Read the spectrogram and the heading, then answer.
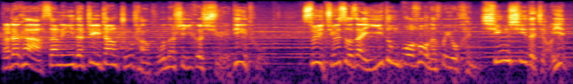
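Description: A strikingly high male voice, an excitable esports match commentator. He calls the action play by play with emphatic, stretched exclamations, over loud music. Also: racing. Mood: explaining. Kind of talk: play-by-play commentary in audio drama.

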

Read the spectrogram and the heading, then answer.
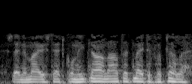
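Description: An actor playing an emotional, loyal prince in a radio play, earnest and theatrical. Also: male voice, mid-range voice, flat delivery, very fast, natural voice. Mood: distressed. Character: emotional, loyal male prince, heir to the throne. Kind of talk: Dutch radio play acting. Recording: noisy, tinny old radio recording.

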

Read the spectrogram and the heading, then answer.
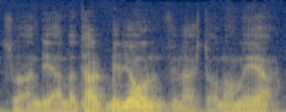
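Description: A worldly older gentleman in an old radio play. His voice is low and husky, with lively swings of emphasis, declamatory, self-assured and fatherly. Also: fast talker. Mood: impressed, congratulating. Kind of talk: 1950s German radio drama acting.

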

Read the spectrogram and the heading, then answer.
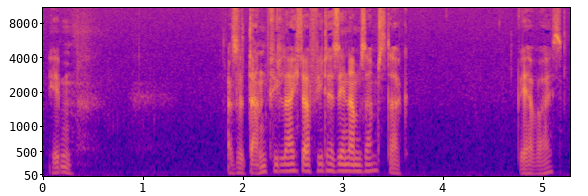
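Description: A man's voice: on the low side, animated, normal speed, fairly bright tone. An actor playing a lonely middle-aged travelling salesman in a literary radio play, speaking with courteous, reflective resignation. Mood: tentative.

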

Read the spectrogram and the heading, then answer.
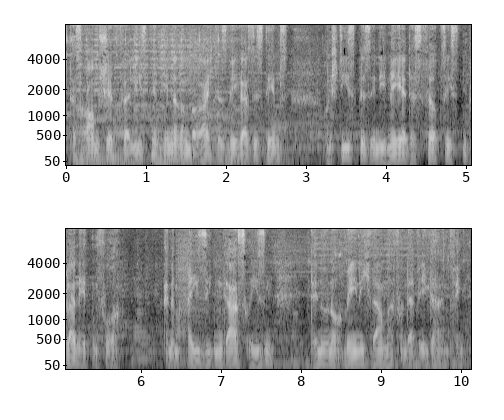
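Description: A man's voice: sits low, fairly quick, music in the background, lightly acted. A man narrating a science-fiction radio play in a scripted storytelling style.

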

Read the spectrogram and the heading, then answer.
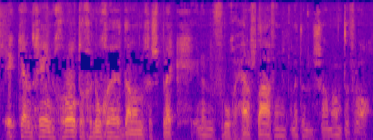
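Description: An actor playing a suave, flattering diplomat and minister in a radio drama, with a courtly manner. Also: male voice, sits low, unhurried, background noise. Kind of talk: Dutch radio drama acting.

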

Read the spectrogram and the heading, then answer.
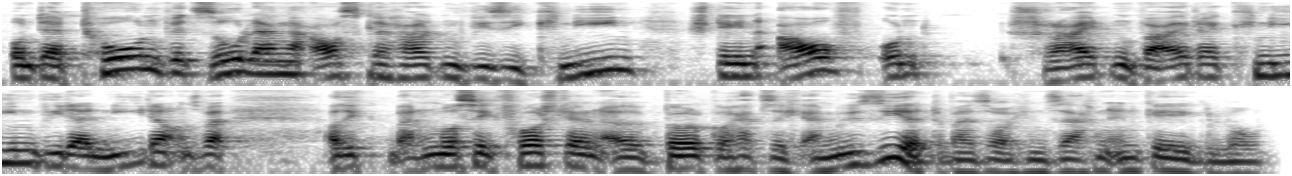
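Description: A man's voice: mid-range voice, normal speed, a little mellow. A man giving informal commentary, searching for his words as he goes and often checking for agreement. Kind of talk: informal spoken commentary on a composer.

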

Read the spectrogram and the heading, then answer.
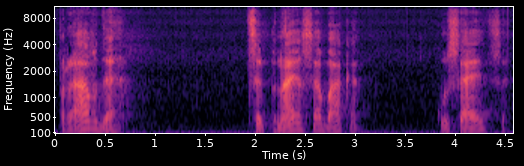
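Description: An actor playing a sly, folksy storyteller who speaks in sayings in a radio play, wry and playful. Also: male voice, medium pitch, big pitch swings, slow pace, pushed and bright, exaggerated voice. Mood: sly, teasing. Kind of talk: theatrical radio play recitation.

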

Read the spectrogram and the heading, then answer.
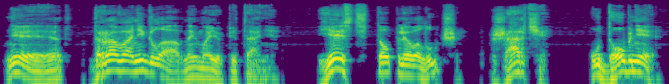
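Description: A man's voice: on the low side, very animated, takes it slowly, breathy edge, dry recording, full character voice. A man voicing a proud, clever fire that argues back with self-assurance in a children's fairy tale. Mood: confident objection.

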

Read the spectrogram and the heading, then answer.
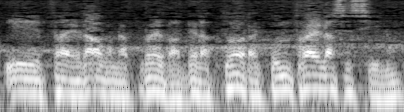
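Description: A man playing a calm, wise, mysterious hero investigator in an old radio serial, speaking deliberately and with solemn suspense. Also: extremely low pitch. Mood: grave. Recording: noisy old radio drama recording.

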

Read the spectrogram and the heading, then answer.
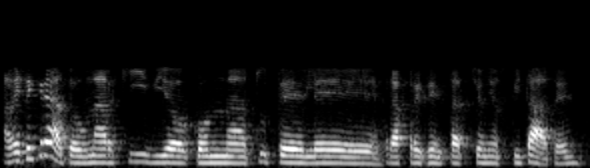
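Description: Radio host, male, slightly high voice, interview presenting, band-limited and roomy. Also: takes it slowly. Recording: narrow-band, echoey radio sound.

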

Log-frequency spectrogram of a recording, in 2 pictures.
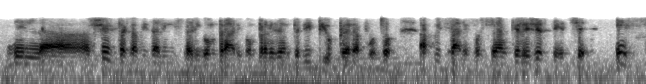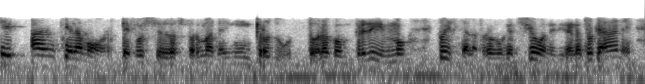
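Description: A man hosting radio arts listings in a semi-improvised, halting way, often correcting himself. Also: medium pitch, breathy edge, narrow, tinny audio. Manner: hesitant, halting delivery with self-corrections. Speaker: radio host presenting theatre listings. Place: radio studio.

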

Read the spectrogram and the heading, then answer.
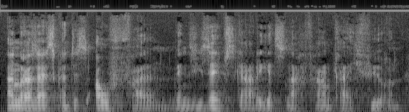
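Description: A man's voice: a bass voice, expressive, moderate pace, creaky, full character voice. An actor in a German radio drama playing a shrewd, commanding male detective who dictates with precise authority.

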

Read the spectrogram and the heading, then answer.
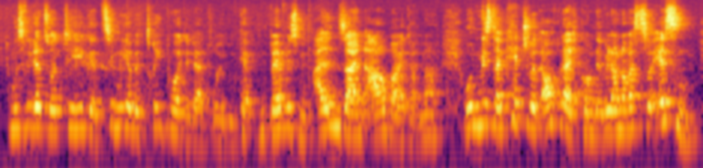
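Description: An actress playing a practical, chatty inn barmaid in a German radio drama, matter-of-fact and busy. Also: female voice, mid-range voice, fast, close to an everyday voice. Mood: busy, brisk.

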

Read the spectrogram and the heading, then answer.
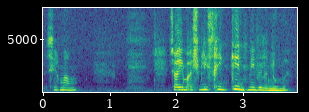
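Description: A woman's voice: a little high, moderate pace, mellow, slightly rough. An actress in her twenties with a Netherlands Dutch accent, playing a busy, patient young doctor in a naturalistic radio drama. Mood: patient, slightly weary.

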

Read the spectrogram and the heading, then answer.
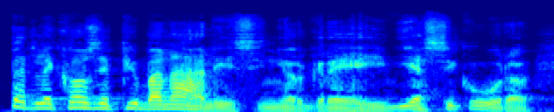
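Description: Guy doing a witty flirty duchess from a novel, teasing, voice jumps around a lot, bit husky. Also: on the low side, big pitch swings, moderate pace, voice pushed up. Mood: playful complaint. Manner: arch, teasing society talk. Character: flirtatious, witty aristocratic duchess, playfully coquettish.

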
